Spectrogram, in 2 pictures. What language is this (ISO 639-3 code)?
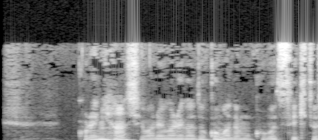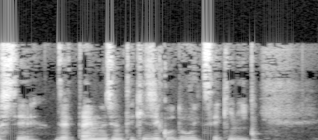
jpn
